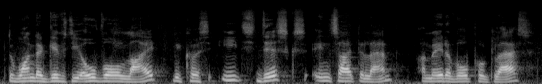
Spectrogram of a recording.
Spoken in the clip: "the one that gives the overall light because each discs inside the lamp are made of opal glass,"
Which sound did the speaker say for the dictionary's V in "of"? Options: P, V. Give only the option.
V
